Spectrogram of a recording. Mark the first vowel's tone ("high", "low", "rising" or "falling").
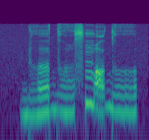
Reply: rising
